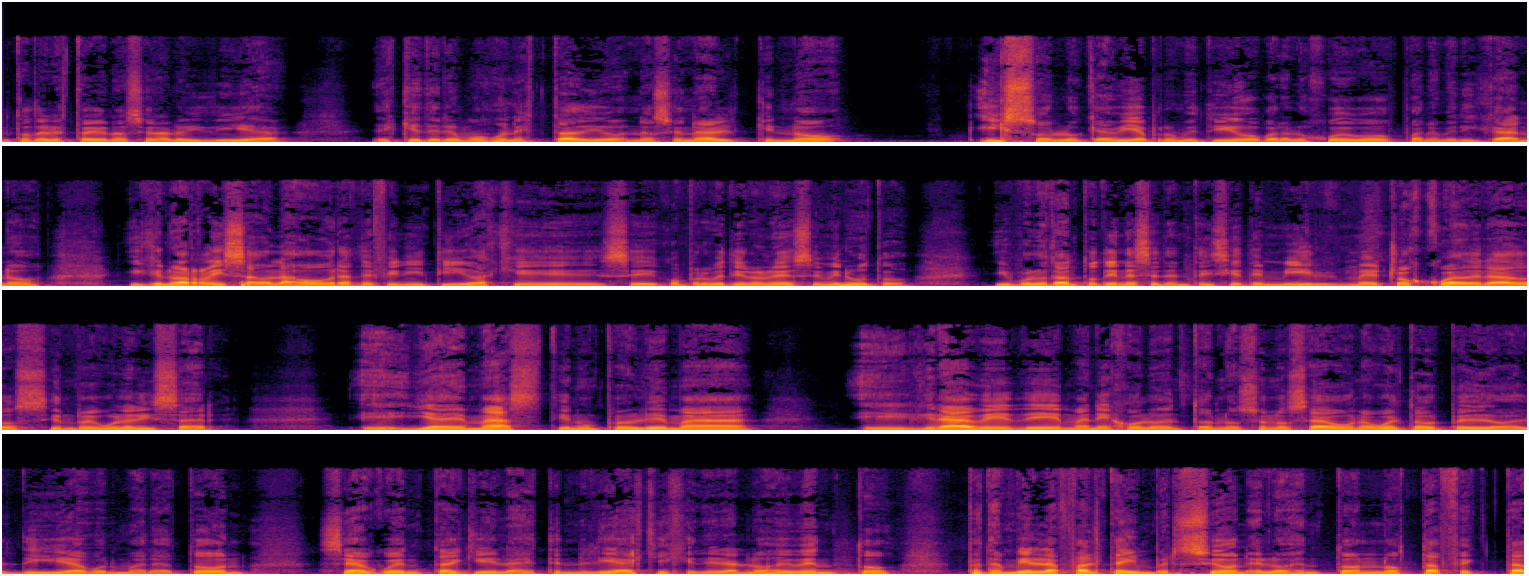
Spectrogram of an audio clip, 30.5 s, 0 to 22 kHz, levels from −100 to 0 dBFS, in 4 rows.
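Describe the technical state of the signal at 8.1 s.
At 8.1 s the signal is intact, with no audible dropout, distortion, noise burst or other fault.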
